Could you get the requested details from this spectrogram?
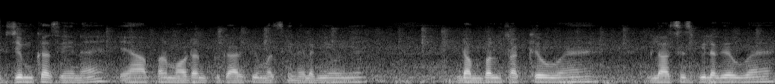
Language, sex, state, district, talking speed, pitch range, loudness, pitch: Hindi, male, Uttar Pradesh, Jalaun, 170 wpm, 100-110 Hz, -20 LUFS, 105 Hz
